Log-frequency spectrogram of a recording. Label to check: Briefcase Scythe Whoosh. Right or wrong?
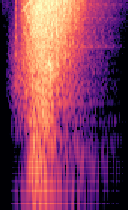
Right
